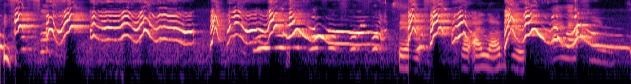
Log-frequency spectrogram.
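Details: Pet dog vocalizing back and forth with a young child indoors, described as barking at each other and singing together: long wavering, whine-like howls with rising and falling pitch, several in a row, with adult speech between.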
